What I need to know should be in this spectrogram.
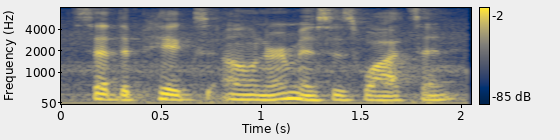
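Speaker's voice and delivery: ordinary delivery, nothing marked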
